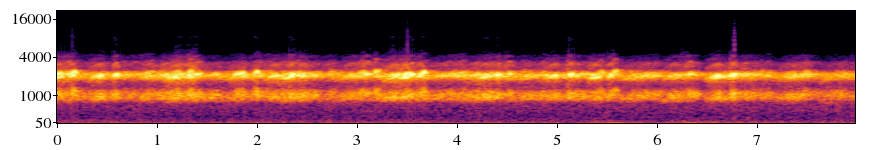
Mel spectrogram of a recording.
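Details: A crowd of frogs calling at night-like density in a spring wetland beside a house, recorded live; a thick trilling chorus with brighter individual chirps popping out every second or so over the steady drone.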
